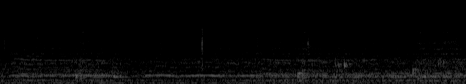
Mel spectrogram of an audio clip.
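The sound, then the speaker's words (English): A dense, steady buzzing of many bees in a video game hums continuously throughout, thick, with faint clicks and brief higher tones scattered over the drone. “Uh-oh, we got a lot of bees.”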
